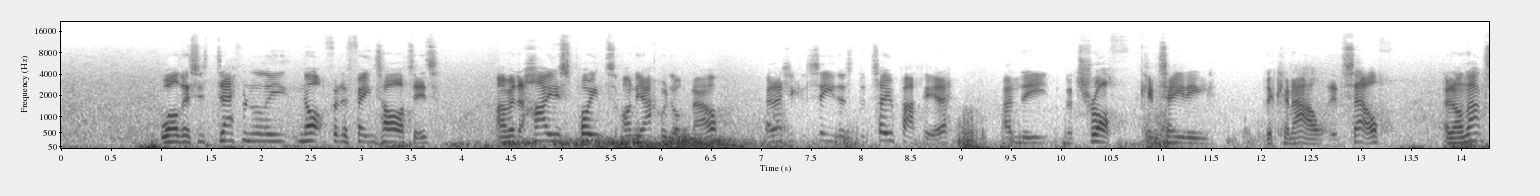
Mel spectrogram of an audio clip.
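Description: A middle-aged man talks cheerfully close to the microphone.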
